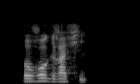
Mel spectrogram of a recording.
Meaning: orography
- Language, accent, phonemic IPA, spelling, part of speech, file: French, France, /ɔ.ʁɔ.ɡʁa.fi/, orographie, noun, LL-Q150 (fra)-orographie.wav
